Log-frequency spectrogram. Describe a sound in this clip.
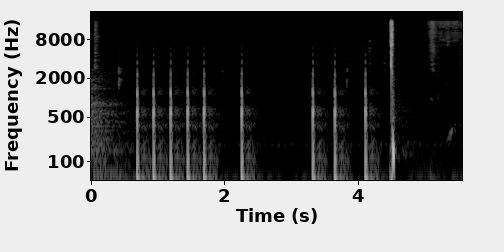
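A game menu gives short sharp clicks as the selection moves.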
